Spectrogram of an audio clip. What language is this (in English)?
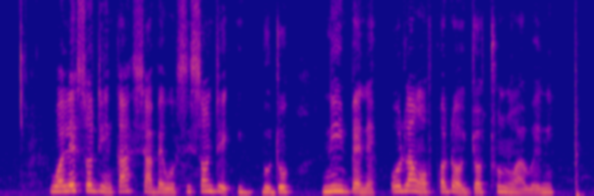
Yoruba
